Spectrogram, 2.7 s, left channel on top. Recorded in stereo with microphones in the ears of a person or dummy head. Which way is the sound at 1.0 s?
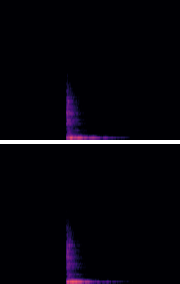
Centre (ahead or behind).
